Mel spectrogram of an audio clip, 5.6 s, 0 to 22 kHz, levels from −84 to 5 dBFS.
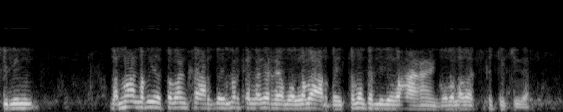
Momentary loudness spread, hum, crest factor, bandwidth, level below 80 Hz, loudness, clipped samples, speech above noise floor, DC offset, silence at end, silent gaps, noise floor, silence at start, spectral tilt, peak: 11 LU; none; 16 dB; 3.9 kHz; -60 dBFS; -19 LUFS; under 0.1%; 37 dB; under 0.1%; 0.35 s; none; -56 dBFS; 0.05 s; -10.5 dB/octave; -2 dBFS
